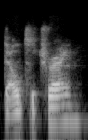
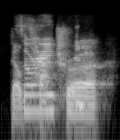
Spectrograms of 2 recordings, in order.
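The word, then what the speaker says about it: Deltatre: it wrong I've heard delra no you're good you're good honestly I say it's like Delta the airline and Trey the thing you bring biscuits in when you're having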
